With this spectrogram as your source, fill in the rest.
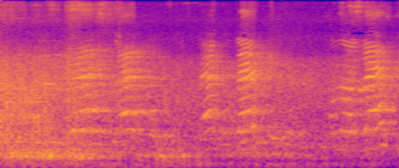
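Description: A plastic chair scrapes across the floor.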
